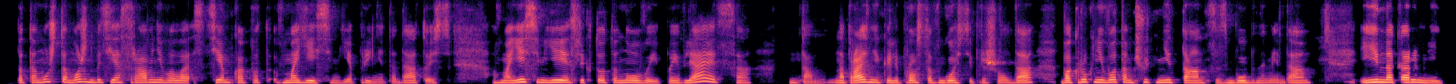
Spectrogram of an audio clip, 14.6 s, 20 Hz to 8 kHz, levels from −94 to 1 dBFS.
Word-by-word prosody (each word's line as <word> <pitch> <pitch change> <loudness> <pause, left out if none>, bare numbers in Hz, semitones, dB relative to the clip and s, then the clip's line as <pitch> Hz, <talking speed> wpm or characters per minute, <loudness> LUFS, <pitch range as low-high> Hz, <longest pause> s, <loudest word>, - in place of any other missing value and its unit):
потому 205 +4 -2
что, 255 -2 -1
может 230 +2 +1
быть, 215 0 -3
я 215 0 +2
сравнивала 205 -3 -1
с 185 0 -14
тем, 220 -1 0
как 200 0 -6
вот 200 0 -8
в 220 - -14
моей 195 -3 +2
семье 170 -1 -8
принято, 165 -4 -9
да. 175 +2 -3
То - - -9
есть, - - -9 0.4
в 190 -2 -6
моей 190 +6 +4
семье, 215 -3 +4
если 205 0 0
кто-то 205 0 -3
новый 190 -5 0
появляется, 185 - 0 0.4
ну, 185 - -7
там, - - -9
на 200 -3 -2
праздник 210 +2 +4
или 175 -1 0
просто 190 +2 -2
в 180 - -6
гости 180 0 0
пришёл, 175 -1 -4
да, 210 +6 +1 0.3
вокруг 215 +5 +2
него 225 0 +4
там 215 -3 -2
чуть 225 +2 -5
не 210 0 +3
танцы 175 -5 -2
с 165 - -9
бубнами, 175 +1 -1
да. 180 +2 -3 0.5
И 220 +2 +7
накормить 220 -6 +5
200 Hz, 185 wpm, -23 LUFS, 180-215 Hz, 0.5 s, И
